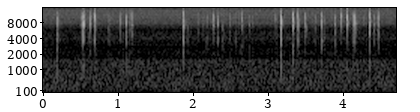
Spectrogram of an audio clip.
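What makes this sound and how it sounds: Long red acrylic nails tap and scratch along burgundy faux suede gloves that lie flat and empty on a tablecloth, with the fingertips resting on the soft fabric. Quiet, bright, dry clicks and brief scratches come in irregular clusters over a steady soft hiss, each one dying away instantly.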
